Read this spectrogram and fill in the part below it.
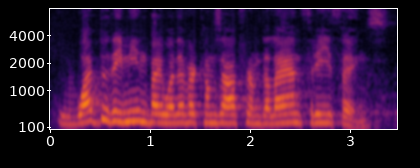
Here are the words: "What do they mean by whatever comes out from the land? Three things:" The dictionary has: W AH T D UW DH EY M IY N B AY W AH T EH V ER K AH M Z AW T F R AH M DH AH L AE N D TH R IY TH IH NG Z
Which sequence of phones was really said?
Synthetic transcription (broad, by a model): W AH T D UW DH EY M IY N B AY W AH T EH V ER K AH M Z AW T F R AH M DH AH L AE N D TH R IY TH IH NG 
